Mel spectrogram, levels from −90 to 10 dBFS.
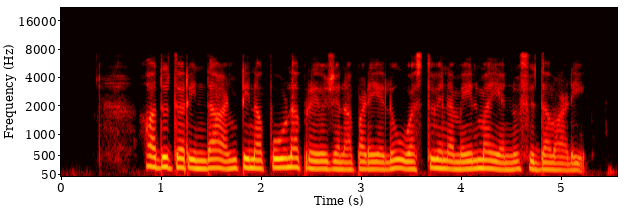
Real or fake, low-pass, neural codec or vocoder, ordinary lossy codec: fake; 7.2 kHz; codec, 16 kHz, 4.8 kbps, FACodec; none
